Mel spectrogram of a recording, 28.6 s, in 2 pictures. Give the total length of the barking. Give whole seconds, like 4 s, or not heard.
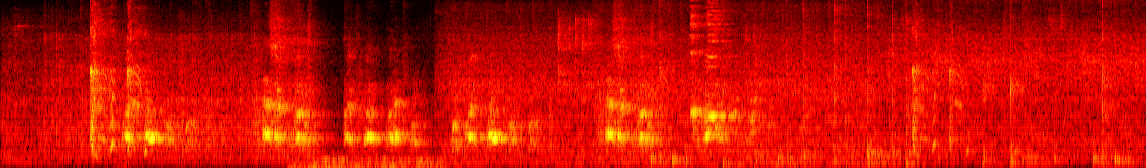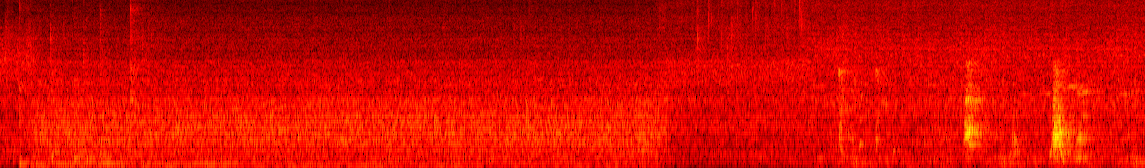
11 s.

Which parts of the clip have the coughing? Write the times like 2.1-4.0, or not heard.
1.1-1.9, 11.3-12.2, 24.8-25.6.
